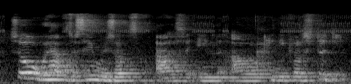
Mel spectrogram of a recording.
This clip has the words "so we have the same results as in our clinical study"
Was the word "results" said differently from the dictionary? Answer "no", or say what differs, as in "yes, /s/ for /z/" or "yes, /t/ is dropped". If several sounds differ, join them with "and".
no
